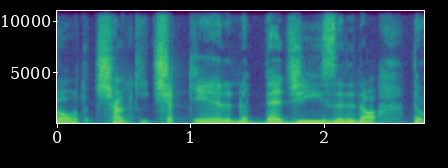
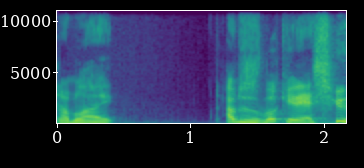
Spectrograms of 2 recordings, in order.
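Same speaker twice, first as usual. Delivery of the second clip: plain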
